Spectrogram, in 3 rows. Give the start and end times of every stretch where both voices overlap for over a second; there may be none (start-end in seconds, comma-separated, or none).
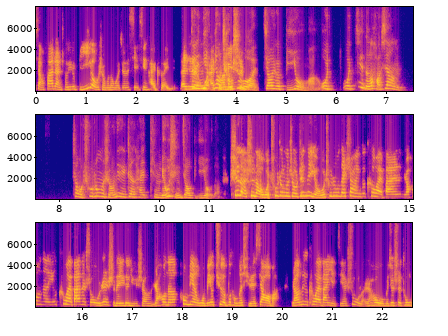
3.1-4.4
